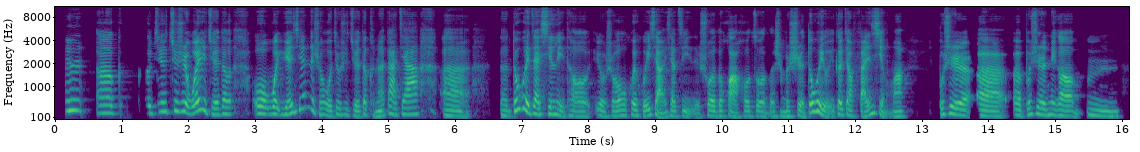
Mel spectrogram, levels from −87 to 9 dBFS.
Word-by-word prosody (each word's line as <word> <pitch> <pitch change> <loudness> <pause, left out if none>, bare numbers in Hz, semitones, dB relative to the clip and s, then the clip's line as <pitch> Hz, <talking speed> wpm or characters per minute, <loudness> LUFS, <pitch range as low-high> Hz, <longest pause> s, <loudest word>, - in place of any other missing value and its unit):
嗯 305 0 +2 0.2
呃， 230 -1 +1
可 225 - -16 0.2
可 225 - -6
就 260 +6 -3
就 275 +2 -1
是 270 -1 +3
我 260 - +5
也 300 +2 +5
觉 180 -5 0
得， 195 0 0 0.3
哦， 210 -2 +3
我 200 +1 +2
原 190 +4 +1
先 345 +9 -4
的 305 - -2
时 185 - -6
候 180 - -3
我 155 -3 -1
就 180 +5 -6
是 175 0 -8
觉 155 -3 -3
得 180 +5 -2
可 170 - -13
能 140 +3 0
大 200 +2 +2
家， 190 +2 +3 0.3
呃， 145 -4 -2 0.4
呃 155 -2 -4
都 305 - +3
会 290 -8 +6
在 205 -4 +4
心 190 +1 -1
里 155 -7 -2
头， 140 -3 -3
有 160 -3 -3
时 140 +2 -8
候 145 +3 0
会 165 +2 -1
回 155 0 -1
想 115 -10 +2
一 - - -8
下 145 +1 -2
自 140 +1 -10
己 140 - -5
的 115 - -11
说 150 +5 0
的 145 - -3
话 145 - +5
或 140 +4 -5
做 140 -1 -2
的 135 - -8
什 135 0 -7
么 135 +2 -3
事， 135 - -1
都 250 +1 +5
会 275 -2 +6
有 145 - 0
一 145 - -7
个 175 - +3
叫 150 -3 0
反 145 +7 0
省 225 - -2
嘛。 140 0 -2 0.5
不 180 - -3
是 180 -5 +4
呃， 145 -3 +4 0.2
呃， 170 -2 +1
不 175 - -4
是 190 -3 +1
那 175 +1 -1
个， 145 -4 +3
嗯： 145 -5 -4
170 Hz, 270 characters per minute, -23 LUFS, 145-205 Hz, 0.5 s, 会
